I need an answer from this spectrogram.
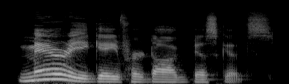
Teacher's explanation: her is pronounced longer, louder, and with a higher pitched voice.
